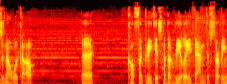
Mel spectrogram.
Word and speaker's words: Cofagrigus: It actually tells you how to pronounce it. Cofagrigus. Right, I've been saying that right.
